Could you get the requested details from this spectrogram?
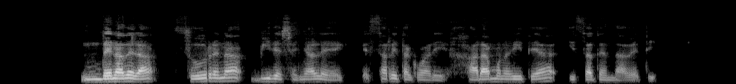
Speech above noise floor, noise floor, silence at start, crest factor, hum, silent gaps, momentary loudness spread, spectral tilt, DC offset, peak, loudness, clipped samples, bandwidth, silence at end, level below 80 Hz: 63 dB; -85 dBFS; 0.8 s; 22 dB; none; 3.52-3.62 s, 5.62-5.66 s; 20 LU; -6.5 dB/octave; under 0.1%; 0 dBFS; -22 LUFS; under 0.1%; 10.5 kHz; 0.8 s; -66 dBFS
